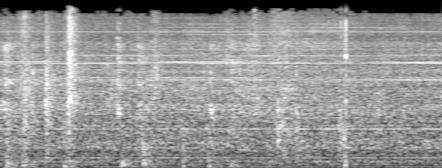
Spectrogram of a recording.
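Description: Steady outdoor background hiss with a few irregular soft thumps and clicks, bunched in the first second and a half, and one sharp click near the end.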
